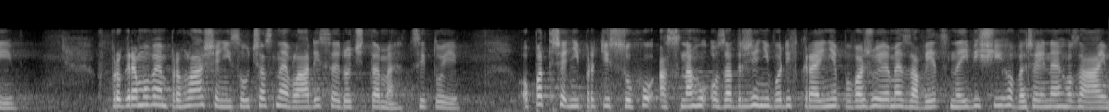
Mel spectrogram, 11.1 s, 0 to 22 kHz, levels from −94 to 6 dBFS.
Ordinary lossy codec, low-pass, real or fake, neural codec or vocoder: AAC, 64 kbps; 7.2 kHz; real; none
